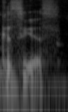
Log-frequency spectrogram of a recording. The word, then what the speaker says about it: Casillas: I was telling Tony Castillas this last night. Tony Castillas. Tony Castillas. And did I say his name wrong? Yes. What's his name? Casillas. You're adding an extra T.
